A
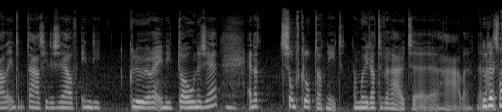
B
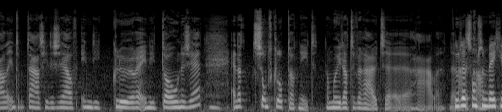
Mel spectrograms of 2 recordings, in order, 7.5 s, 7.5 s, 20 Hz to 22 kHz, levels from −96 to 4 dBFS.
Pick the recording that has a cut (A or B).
B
